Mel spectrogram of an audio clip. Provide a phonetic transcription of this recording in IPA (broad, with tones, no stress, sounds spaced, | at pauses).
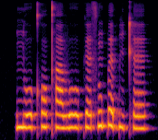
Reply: ɲ oː˨ kʰ ɔ˨ kʰ a˨ v oː˨ k ɛ˨ s ũ˦ p ɛ˦ ɓ i˨ kʰ ɛ˦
